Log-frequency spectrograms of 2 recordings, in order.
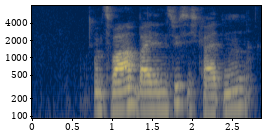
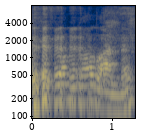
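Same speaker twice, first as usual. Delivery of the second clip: laughing; 4 semitones higher than usual. Retold or imitated. Teasing repeat of friend's phrase.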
